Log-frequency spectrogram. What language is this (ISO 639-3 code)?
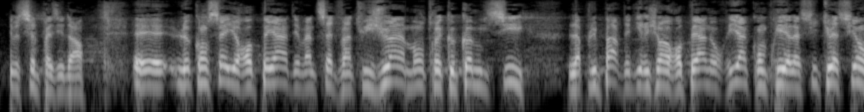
fra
